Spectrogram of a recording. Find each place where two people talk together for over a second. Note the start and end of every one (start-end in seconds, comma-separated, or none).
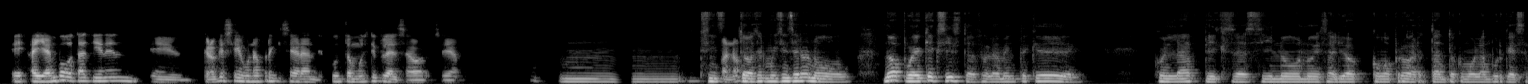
none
